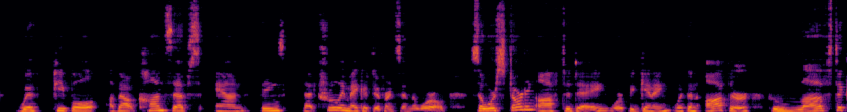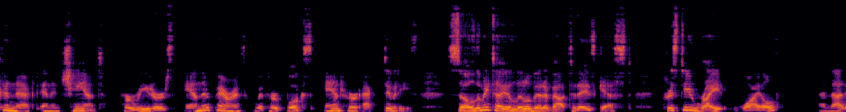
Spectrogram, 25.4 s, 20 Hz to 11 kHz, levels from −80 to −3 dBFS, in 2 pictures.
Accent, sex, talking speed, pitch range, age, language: American, female, 135 wpm, 150-200 Hz, 50-69, English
